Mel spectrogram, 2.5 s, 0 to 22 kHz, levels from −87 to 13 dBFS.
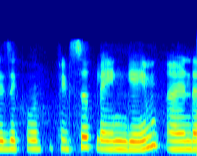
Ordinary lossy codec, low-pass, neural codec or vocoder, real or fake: none; 7.2 kHz; codec, 16 kHz, 0.8 kbps, ZipCodec; fake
